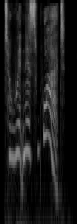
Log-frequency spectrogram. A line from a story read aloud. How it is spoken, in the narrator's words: She yelped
